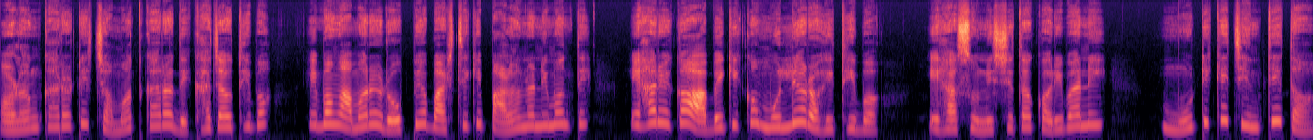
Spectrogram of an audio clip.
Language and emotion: Odia, fearful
